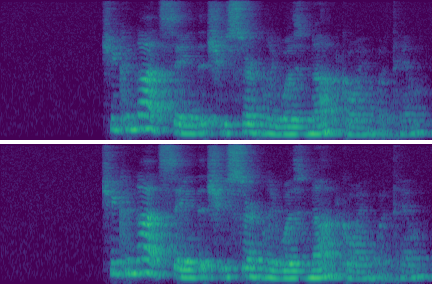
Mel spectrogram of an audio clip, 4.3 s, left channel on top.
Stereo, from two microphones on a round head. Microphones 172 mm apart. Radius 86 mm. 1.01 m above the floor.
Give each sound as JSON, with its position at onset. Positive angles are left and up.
{"t": 1.0, "sound": "a woman speaking", "side_deg": -35, "distance_m": 1.0}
